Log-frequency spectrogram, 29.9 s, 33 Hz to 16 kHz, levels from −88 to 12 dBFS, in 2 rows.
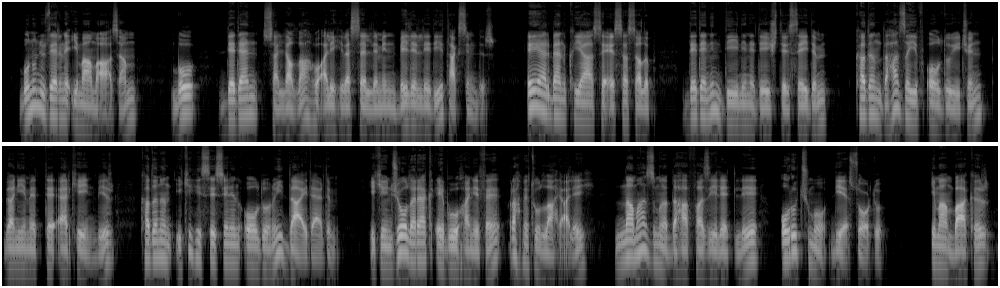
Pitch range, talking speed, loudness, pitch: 90-125 Hz, 100 wpm, -28 LUFS, 110 Hz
